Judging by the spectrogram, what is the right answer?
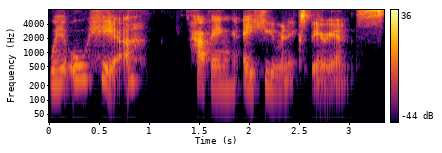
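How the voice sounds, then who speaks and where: Speaking with a British accent, a woman has a medium pitch and ordinary pitch variation. Her voice is somewhat breathy. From UK. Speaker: podcast host and entrepreneur. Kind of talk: solo podcast monologue.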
